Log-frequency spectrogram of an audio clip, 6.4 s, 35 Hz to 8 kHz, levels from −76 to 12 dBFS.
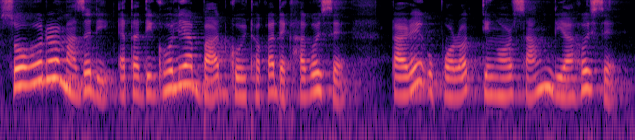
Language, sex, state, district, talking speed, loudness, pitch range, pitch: Assamese, male, Assam, Kamrup Metropolitan, 140 wpm, -17 LUFS, 190-255 Hz, 210 Hz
